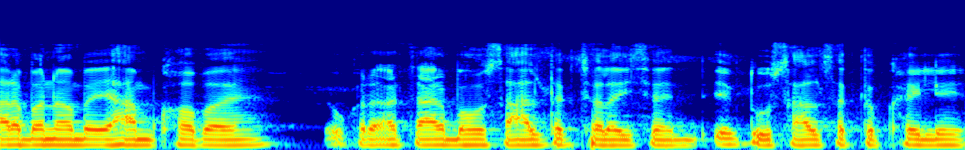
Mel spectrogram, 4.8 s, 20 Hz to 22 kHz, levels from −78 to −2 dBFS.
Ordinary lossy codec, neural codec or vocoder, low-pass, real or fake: none; none; none; real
